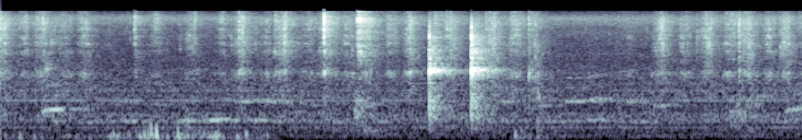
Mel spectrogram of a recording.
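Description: Raw rohu fish being cut against a boti, the upright curved blade of a floor-mounted cutter: soft scraping and slicing with scattered clicks. There are dull knocks in the first second and two sharp, louder clicks a little after two seconds in.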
